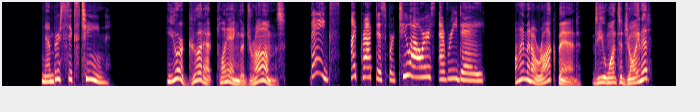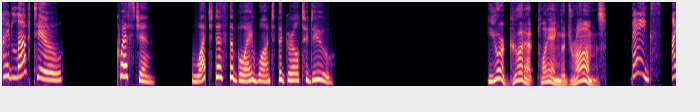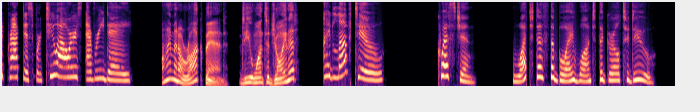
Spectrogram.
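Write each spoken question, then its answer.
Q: What does the boy want the girl to do?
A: Join his rock band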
